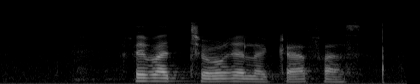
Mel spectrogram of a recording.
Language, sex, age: Northern Sotho, male, 22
